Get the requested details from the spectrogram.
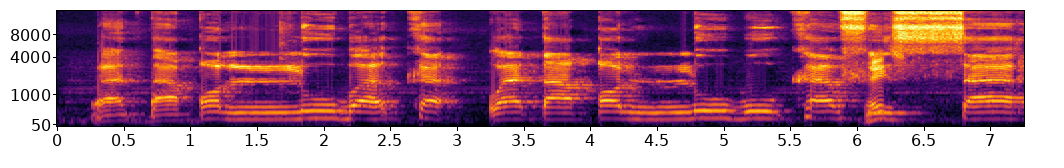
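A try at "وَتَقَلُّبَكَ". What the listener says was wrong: Taqallubaka. Tapi Bunda baca taqallubuka.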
